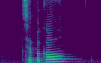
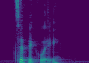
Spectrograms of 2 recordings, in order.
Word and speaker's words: typical: of these words but instead of saying uh we're gonna say ik Tip uh Kl tip ik Li typical typically typical typically and let me give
